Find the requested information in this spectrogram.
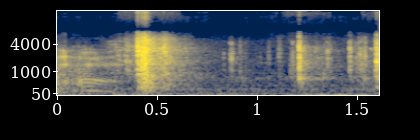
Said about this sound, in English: Ivan, you fool. Why did you close that door?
